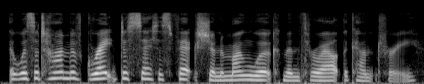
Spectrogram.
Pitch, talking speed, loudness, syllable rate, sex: 220 Hz, 170 wpm, -18 LUFS, 4.9 syllables/s, female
